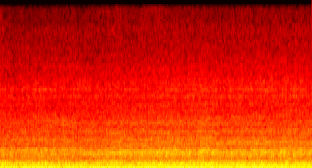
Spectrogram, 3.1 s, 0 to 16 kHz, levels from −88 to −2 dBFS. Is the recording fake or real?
fake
